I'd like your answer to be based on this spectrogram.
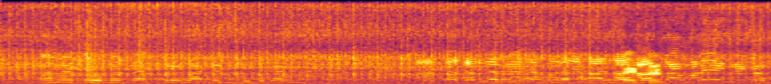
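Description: A tractor engine chugs steadily with a low, knocking rumble, voices mingling in the background throughout.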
